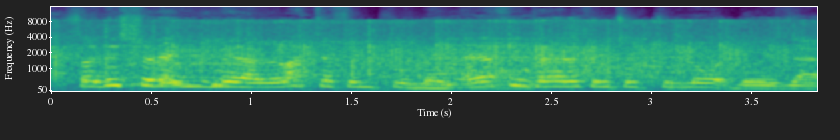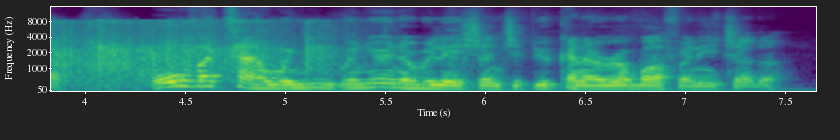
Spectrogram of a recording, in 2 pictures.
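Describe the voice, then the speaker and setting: Over crowd noise, a man speaks loudly and very fast in a high voice with very wide pitch swings. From Jamaica. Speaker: vlogger. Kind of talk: casual chat.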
